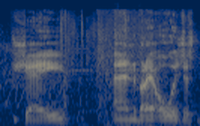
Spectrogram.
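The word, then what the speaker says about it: chez: I read it is cheese is because I took French in high school and c-h-e-z is pronounced like Shay and but I always just default the pronouncing it cheese sorry about that I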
